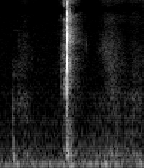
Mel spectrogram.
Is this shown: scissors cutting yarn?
yes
